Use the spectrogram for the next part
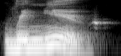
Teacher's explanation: That ny sound in renew is one smooth sound inside the second syllable.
